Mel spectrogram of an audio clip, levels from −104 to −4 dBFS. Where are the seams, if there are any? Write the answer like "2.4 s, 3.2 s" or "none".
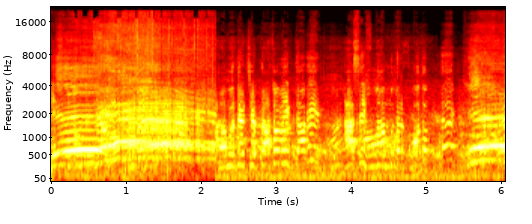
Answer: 2.1 s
